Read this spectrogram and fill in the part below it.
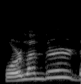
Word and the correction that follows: Fort Lauderdale: I don't know, how do you pronounce Fort Lauderdale?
